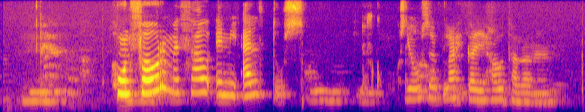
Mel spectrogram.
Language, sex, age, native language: Icelandic, female, 12, Icelandic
